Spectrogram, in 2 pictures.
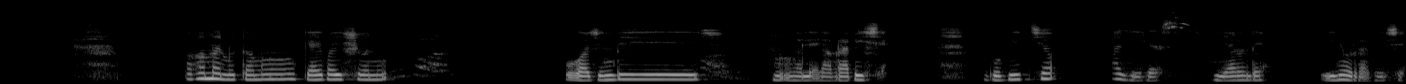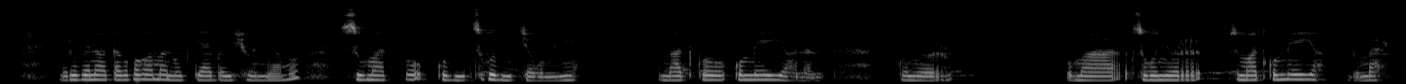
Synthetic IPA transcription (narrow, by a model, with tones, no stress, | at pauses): pa˦kɔ˦ma˨nuta˨mu˦kɪ˦a˨˦i˦ba˦i˦ʃo˦ni˦ | ko̰˨kɔ˨t͡ʃɪ˨˦nbi˦t͡ʃ | ŋa˨lɛ̰˨ka˨pɾa˨bɪ˦ʃɛ˨k̚ | ŋɡo˨bi˦tt͡ʃjɔ˦ | a˦kɪ˨kɛ˨s | ja˦ldɛ˦ | i˨˦ɲo˨ɾɾa̰˨bɪ˨ʃɛ˨k̚ | ne˨ɾube˦na˦taku˦pa˦kɔ˦ma˨nu˨tkɪ˦ajba˦iʃo˧niamʊ˦su˦ma˦t̚ko˦kobi˨tsu˦ko˦bitt͡ʃɔ˨ku˨mɲe˦ | su˨matkoko˦me˦jɔ˨na˨n | ko˦ɲor | komasu˦koɲorsu˦ma˦tko˦me˦jɔ˦ | ŋɡi˨mbar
